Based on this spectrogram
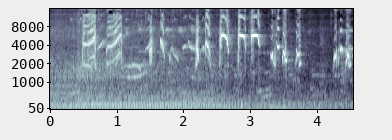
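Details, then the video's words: Agitated oriental magpie-robin song meant to provoke rival kacer birds: a fast run of high sweeping whistles, then a string of sharp repeated chirps and upslurred notes, with faint low humming underneath. "Burung Kacer Gacor Ngotot dan Emosi Suara Menggila Bongkar Isian."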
